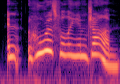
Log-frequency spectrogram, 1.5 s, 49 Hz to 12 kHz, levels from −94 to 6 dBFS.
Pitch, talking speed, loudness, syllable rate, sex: 295 Hz, 200 wpm, -15 LUFS, 4.8 syllables/s, female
